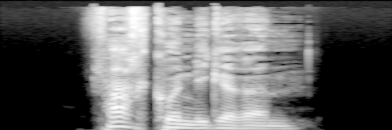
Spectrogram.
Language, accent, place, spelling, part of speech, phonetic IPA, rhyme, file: German, Germany, Berlin, fachkundigerem, adjective, [ˈfaxˌkʊndɪɡəʁəm], -axkʊndɪɡəʁəm, De-fachkundigerem.ogg
- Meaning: strong dative masculine/neuter singular comparative degree of fachkundig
